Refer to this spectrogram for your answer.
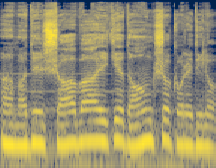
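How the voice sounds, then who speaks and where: Over clear background music, a man uses a cartoonish character voice with a fairly high pitch at a very slow pace. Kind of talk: cartoon ghost-story acting. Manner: solemn, measured.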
